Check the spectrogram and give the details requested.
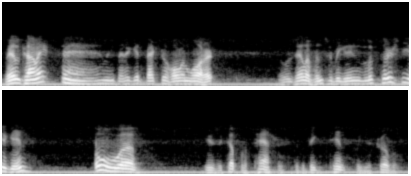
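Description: A man's voice: medium pitch, expressive, fairly quick, lightly acted. A man playing a genial, folksy circus owner who tells stories in an old radio drama. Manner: avuncular, chuckling, folksy. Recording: tinny, hissy vintage radio recording.

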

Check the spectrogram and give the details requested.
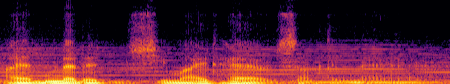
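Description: A man's voice: a bass voice, lively intonation, moderate pace, vocal fry, muffled recording, heavily acted. A man playing a suspicious army lieutenant who narrates in terse, wry noir style in an old radio drama. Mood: brooding, wry. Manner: terse, clipped, wry storytelling. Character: hardboiled, suspicious male army lieutenant narrating his investigation. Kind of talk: 1940s-50s radio drama acting, first-person noir narration. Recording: old radio recording with music underneath.

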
